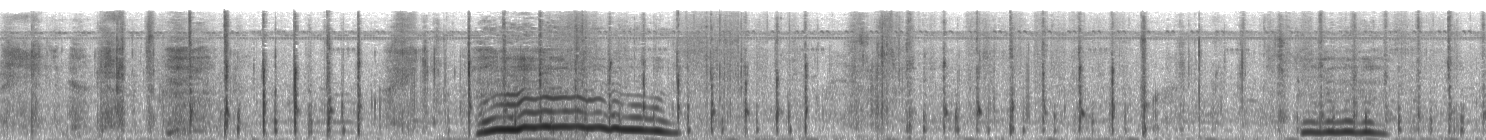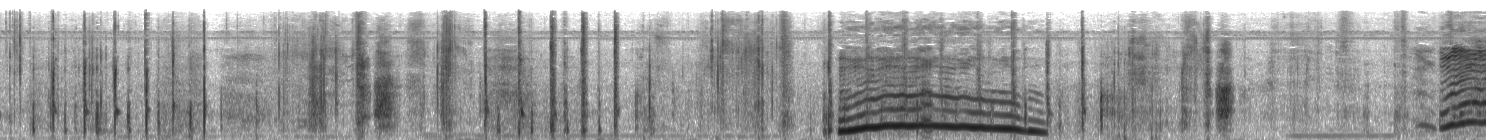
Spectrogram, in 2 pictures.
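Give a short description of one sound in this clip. A boy chews and crunches on crispy roasted meat close by.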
